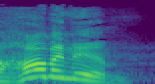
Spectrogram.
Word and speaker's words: homonym: A homonym. I had my M and N's messed up.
